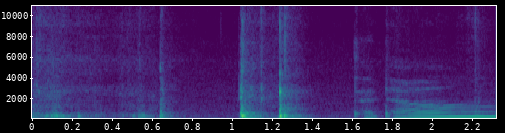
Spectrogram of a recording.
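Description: A cardboard box knocks down onto a wooden tabletop.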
